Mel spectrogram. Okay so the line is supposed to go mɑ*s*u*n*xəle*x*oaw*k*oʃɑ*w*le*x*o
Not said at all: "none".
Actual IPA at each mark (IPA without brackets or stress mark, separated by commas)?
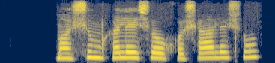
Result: ʃ, m, ʃ, x, none, ʃ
